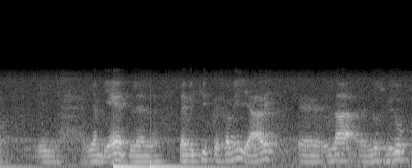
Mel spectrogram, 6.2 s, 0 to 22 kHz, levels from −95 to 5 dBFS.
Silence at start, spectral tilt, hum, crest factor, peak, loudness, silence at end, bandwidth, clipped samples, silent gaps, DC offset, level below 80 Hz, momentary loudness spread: 0 s; -7 dB/octave; none; 18 dB; -8 dBFS; -26 LUFS; 0 s; 4.8 kHz; under 0.1%; none; under 0.1%; -44 dBFS; 15 LU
